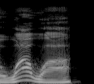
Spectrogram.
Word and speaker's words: Wawa: W-A-W-A. I guess that's how it's pronounced. Wawa.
